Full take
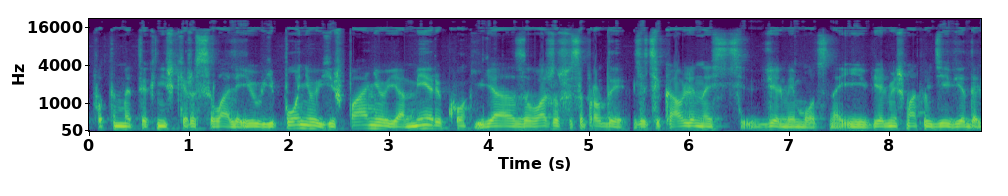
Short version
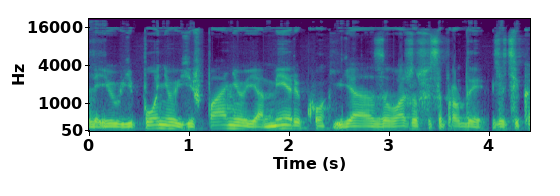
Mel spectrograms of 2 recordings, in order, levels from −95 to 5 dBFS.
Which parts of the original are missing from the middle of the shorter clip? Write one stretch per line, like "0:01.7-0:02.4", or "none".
none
